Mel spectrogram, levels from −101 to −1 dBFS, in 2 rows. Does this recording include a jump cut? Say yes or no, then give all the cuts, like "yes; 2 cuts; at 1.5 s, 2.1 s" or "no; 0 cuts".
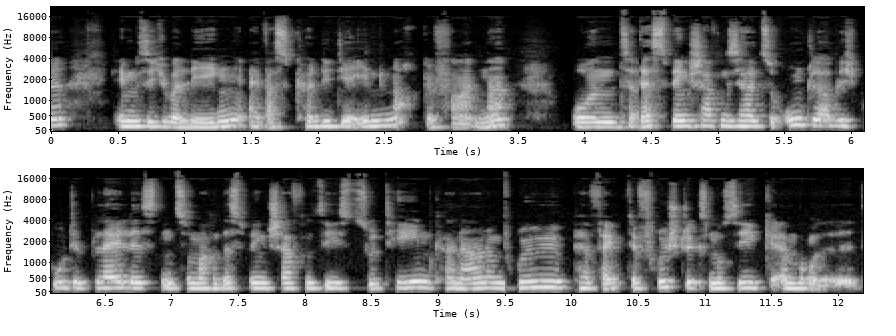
yes; 2 cuts; at 4.4 s, 9.5 s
